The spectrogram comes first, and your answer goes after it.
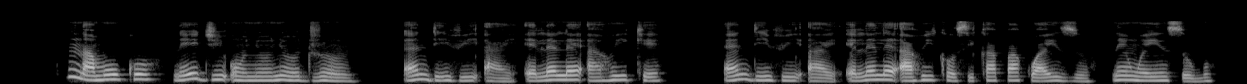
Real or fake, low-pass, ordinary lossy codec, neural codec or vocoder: real; none; none; none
